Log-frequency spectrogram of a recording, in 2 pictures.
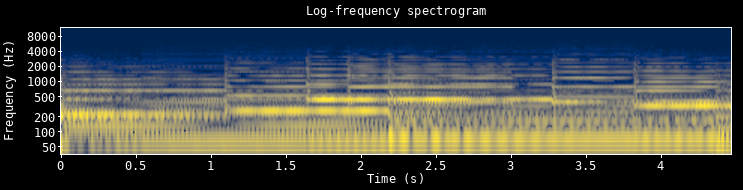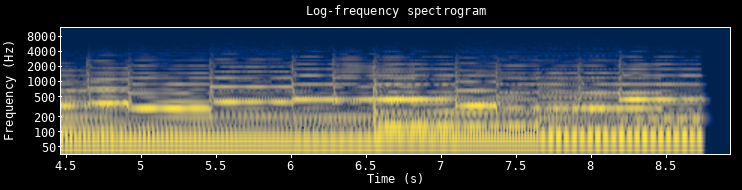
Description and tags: ElektroVII-EXP
Free virtual synth plug-in TAL-ElektroVII. Own melody.
electro, electronic, electronica, experimental, loop, melody, synth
